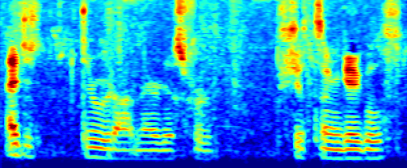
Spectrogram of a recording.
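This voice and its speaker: A man giving a casual, offhand walkaround in colloquial speech, low-key and gravelly. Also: little pitch movement, moderate pace. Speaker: vlogger showing his pickup trucks. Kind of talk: casual chat, walkaround show-and-tell. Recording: noisy outdoor handheld camera recording.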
